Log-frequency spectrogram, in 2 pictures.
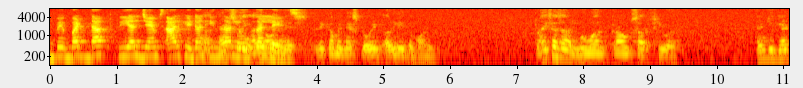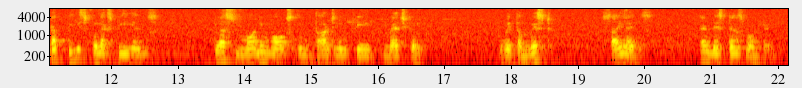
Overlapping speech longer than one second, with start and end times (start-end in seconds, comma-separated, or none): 2.2-3.8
